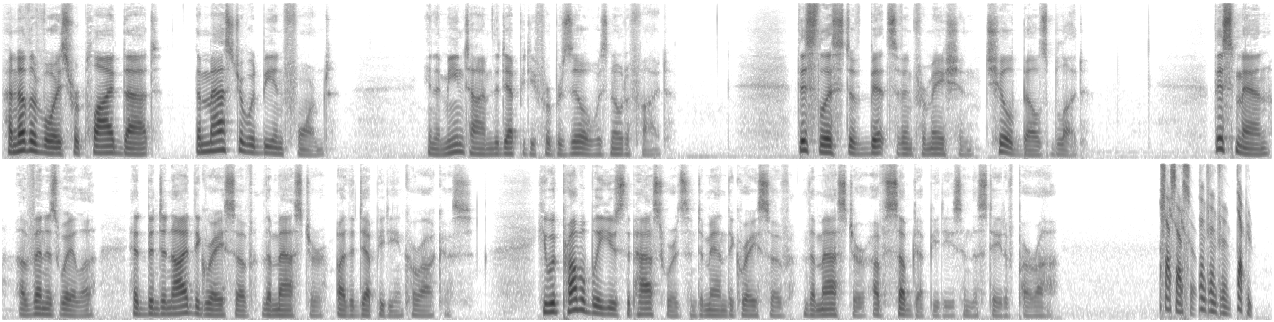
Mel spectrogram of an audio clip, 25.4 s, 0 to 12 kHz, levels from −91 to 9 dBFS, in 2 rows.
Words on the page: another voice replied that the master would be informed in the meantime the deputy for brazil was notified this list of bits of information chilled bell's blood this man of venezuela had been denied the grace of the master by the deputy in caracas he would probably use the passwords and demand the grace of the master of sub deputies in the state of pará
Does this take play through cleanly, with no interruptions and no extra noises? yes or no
no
